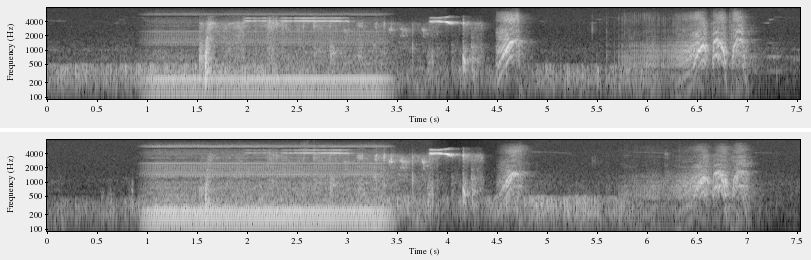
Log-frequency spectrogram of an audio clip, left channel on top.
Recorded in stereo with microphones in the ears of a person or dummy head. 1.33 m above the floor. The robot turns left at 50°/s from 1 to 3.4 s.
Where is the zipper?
60° left (ahead or behind), 2 m.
